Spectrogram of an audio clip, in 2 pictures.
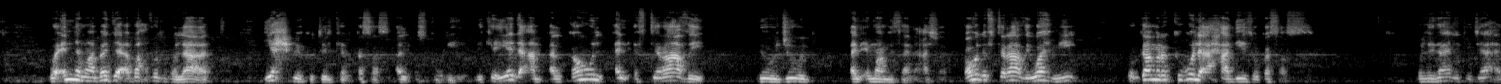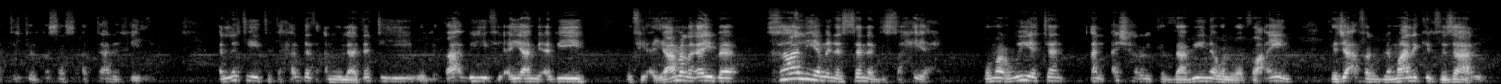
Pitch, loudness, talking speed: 170 Hz, -18 LUFS, 110 wpm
